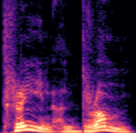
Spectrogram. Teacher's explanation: famously there are still Scots who use a tapped or even trilled r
